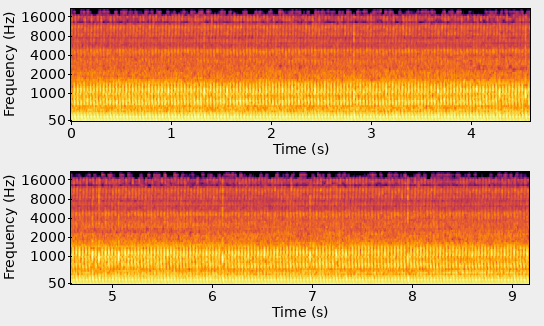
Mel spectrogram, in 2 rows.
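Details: Generator engine after tightening the choke and adjusting governed idle, aiming for about 61.5 Hz: holds a fast, perfectly even speed with a steady hum and no hunting or misses; governor set right.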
